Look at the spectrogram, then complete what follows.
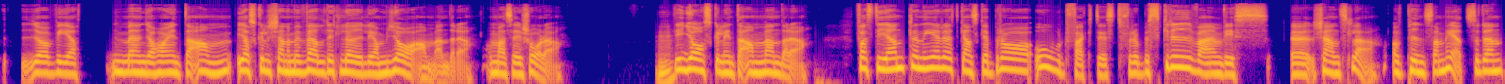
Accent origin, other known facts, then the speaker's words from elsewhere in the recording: Rome, Lazio, Italy; Och i Rom där jag växte upp så fanns det väldigt mycket droger.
